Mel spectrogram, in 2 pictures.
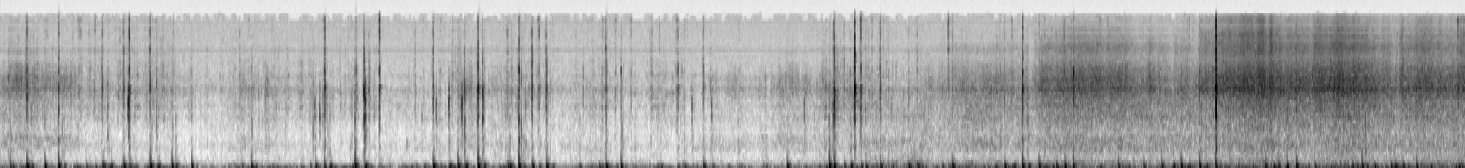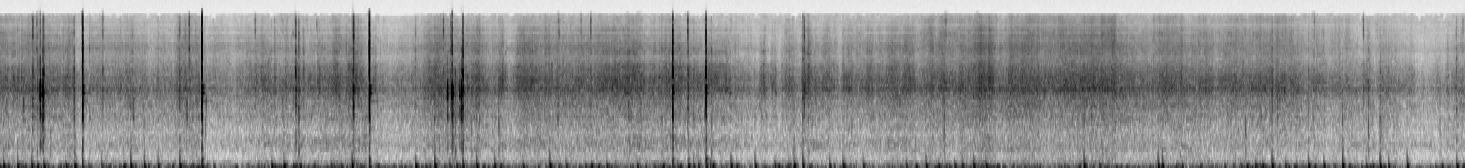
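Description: Mountain bike rolling fast down a rocky dirt singletrack: wind rumble on the camera microphone, tyre noise and a steady run of sharp knocks and rattles as the bike hits rocks. A higher hissing rattle grows louder about halfway through.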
